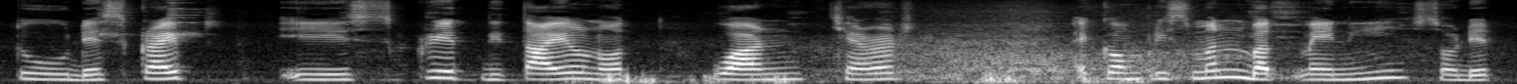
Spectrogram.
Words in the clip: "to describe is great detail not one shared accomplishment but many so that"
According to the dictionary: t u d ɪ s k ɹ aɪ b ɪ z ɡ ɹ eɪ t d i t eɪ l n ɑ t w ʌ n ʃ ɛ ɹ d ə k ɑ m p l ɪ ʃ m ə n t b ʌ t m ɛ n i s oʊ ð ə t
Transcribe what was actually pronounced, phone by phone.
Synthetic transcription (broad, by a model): t u d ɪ s k ɹ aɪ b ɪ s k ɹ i t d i t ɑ l n ɑ t w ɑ n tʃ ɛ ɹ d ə k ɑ m p l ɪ s m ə n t b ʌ t m ɛ n i s oʊ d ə t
